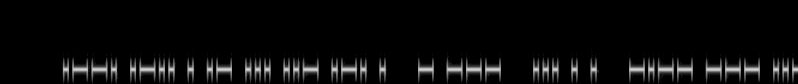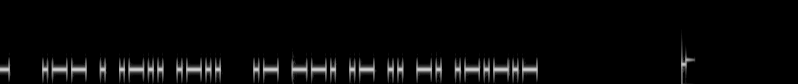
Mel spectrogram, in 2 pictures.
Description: Morse code, heard as a keyed tone, about 25 wpm, 700 Hz. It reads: PLEASURE TO SEE YOU WELL AGAIN.
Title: Sentences from Top 1600 Words 25wpm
